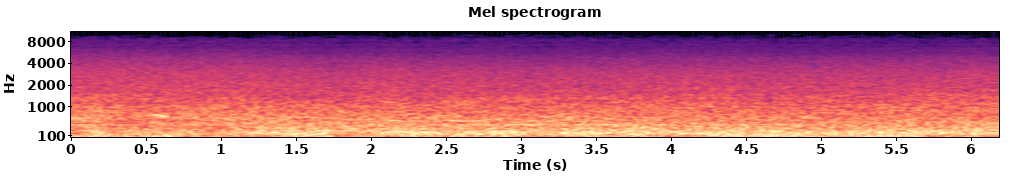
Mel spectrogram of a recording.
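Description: Whitewater rapids of the Jinsha River surging around a large boulder: a loud, steady rush of water.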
